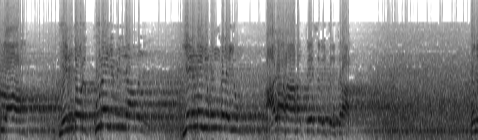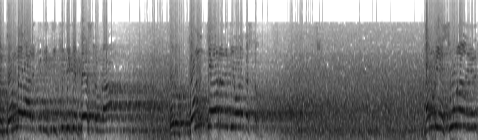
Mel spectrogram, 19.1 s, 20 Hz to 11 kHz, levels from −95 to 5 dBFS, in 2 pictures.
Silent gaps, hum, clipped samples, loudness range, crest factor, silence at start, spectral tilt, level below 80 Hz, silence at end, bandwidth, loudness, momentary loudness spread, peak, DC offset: none; none; 6%; 3 LU; 6 dB; 0 s; -6 dB/octave; -34 dBFS; 0 s; 11 kHz; -7 LUFS; 6 LU; 0 dBFS; under 0.1%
